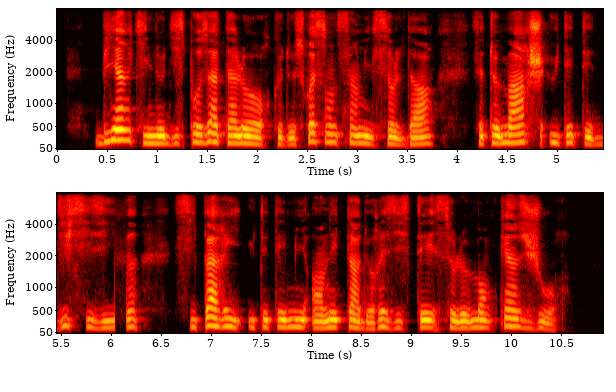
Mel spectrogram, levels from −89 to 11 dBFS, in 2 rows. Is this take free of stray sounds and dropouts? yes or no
no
